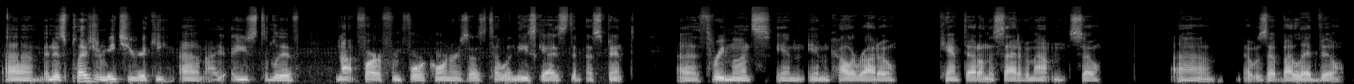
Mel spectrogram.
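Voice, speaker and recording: A man's voice: fairly low pitch, completely flat delivery, normal speed, creaky, a little mellow, slightly rough, dry recording. A man, a church member on a panel, talking casually and hesitantly with many fillers. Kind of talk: casual livestream panel talk.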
